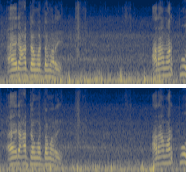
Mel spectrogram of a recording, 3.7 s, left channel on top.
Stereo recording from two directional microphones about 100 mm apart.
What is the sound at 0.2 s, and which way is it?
Speech, 35° right (ahead or behind).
